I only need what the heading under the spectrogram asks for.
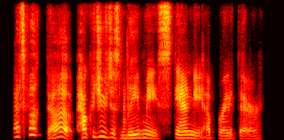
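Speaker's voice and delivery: mock-angry man's cussing outburst. Speaker retells what a cussing man said to them, retelling a pissed-off man. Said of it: "you could tell he was like all pissed off".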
